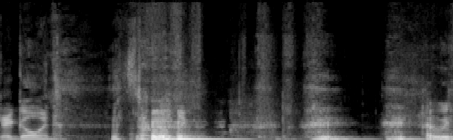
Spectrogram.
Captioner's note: laughter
